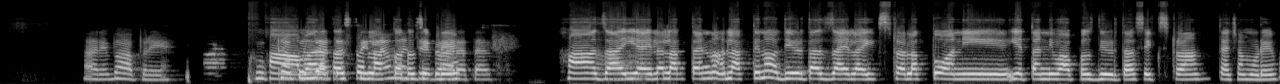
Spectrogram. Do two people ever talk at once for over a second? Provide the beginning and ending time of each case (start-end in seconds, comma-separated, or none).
2.7-4.5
